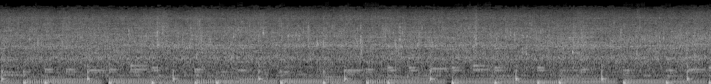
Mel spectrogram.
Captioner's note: running Water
